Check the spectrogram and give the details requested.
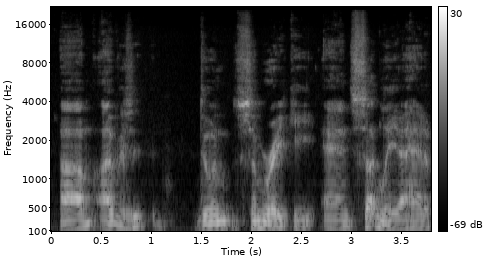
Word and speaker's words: reiki: go into another point reiki again i mentioned before r e i k i r e is a syllable that means that's pronounced like the name rey like a man's name r-a-y but rei means universal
